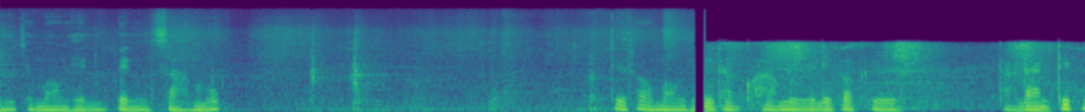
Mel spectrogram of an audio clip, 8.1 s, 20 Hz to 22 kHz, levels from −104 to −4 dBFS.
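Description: The input likely switched to a poorer device at 5.20 s: after an 80 ms gap, everything above 4.5 kHz vanishes and faint new noise enters.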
